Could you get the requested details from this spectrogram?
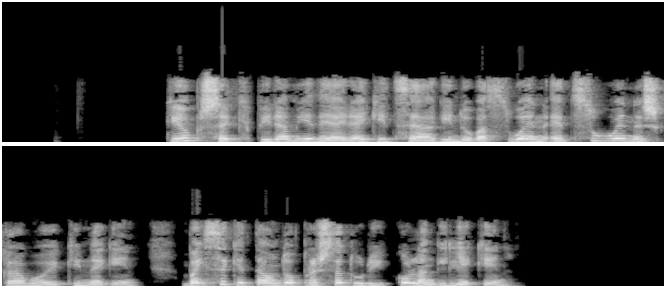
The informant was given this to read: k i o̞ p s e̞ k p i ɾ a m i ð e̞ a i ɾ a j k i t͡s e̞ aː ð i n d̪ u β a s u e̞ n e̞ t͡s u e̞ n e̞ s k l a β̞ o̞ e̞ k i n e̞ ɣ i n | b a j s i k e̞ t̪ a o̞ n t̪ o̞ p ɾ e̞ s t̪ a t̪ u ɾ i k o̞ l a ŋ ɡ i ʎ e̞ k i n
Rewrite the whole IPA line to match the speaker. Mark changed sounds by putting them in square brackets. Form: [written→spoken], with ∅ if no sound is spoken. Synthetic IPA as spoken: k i o̞ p s e̞ k p i ɾ a m i ð e̞ a [i→e] ɾ a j k i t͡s e̞ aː [ð→ɣ] i n d̪ u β a s u e̞ n e̞ t͡s u e̞ n e̞ s k l a β̞ o̞ e̞ k i n e̞ ɣ i n | b a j s i k e̞ t̪ a o̞ n [t̪→d̪] o̞ p ɾ e̞ s t̪ a t̪ u ɾ i k o̞ l a ŋ ɡ i ʎ e̞ k i n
